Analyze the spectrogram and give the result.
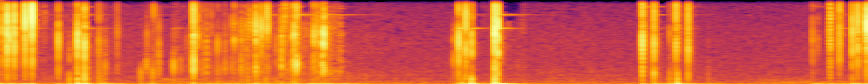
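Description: Long dark-polished nails tap and scratch the ridged surface of a small, solid, textured and frosted cut-glass golf shoe ornament resting on a shiny dark cloth. Quick, dry, bright clicks and raspy scrapes come in irregular clusters with brief pauses, each one dying away almost instantly over a faint low rumble.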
